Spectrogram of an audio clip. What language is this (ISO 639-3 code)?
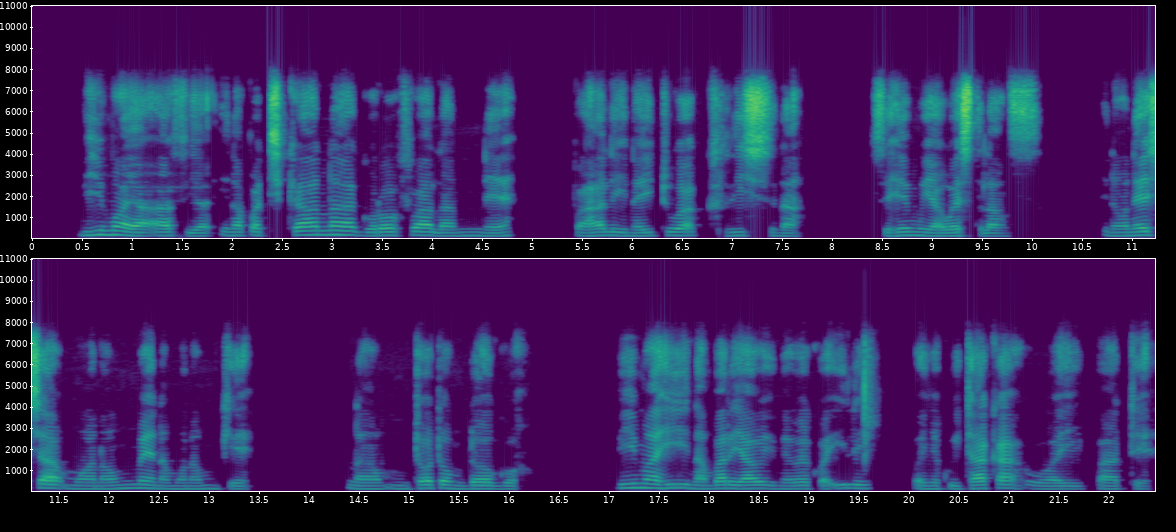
swa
